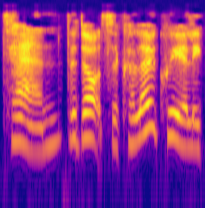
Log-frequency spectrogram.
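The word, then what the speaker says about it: 点: As the Japanese word for dot is pronounced ten, the dots are colloquially called 10-10-10.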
